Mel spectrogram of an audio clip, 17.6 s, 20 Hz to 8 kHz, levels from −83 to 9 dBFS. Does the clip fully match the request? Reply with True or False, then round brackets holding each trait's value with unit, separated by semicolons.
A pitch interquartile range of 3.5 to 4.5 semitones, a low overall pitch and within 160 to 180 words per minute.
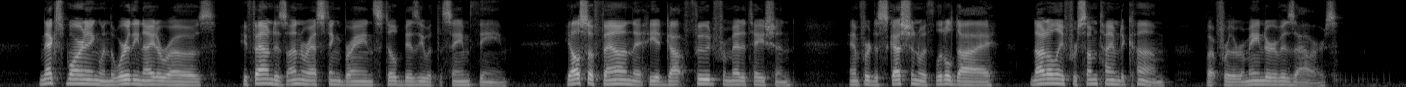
True (3.8 semitones; 125 Hz; 165 wpm)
